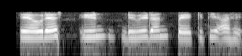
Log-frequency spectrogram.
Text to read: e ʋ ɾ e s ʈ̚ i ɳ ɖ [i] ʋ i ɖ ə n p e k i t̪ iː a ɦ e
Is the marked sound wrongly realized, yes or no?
no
